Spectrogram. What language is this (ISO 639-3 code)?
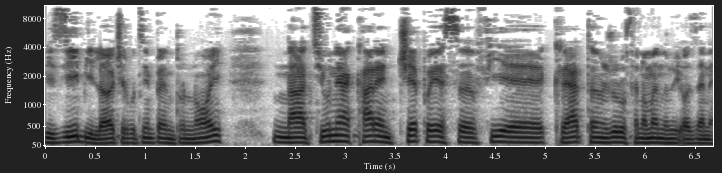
ron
